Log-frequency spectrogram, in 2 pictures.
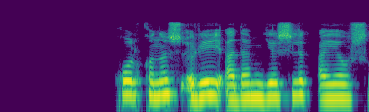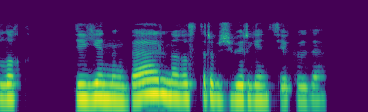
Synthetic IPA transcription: qʰo̞ɾqənəʃʏlejʔɑd̪ɑmɡʲe̞ɾʃɪlɪkʲɑjɑwʃəlˠəq̚ | d̪̥e̞ɡʲe̞nːɪŋbæɾɪnəʁəst̪əɾəpʒɪbe̞ɾɡʲe̞nse̞kʲɪld̪ɪ

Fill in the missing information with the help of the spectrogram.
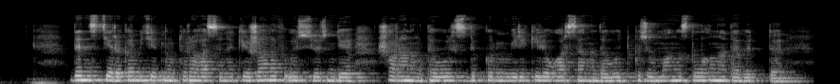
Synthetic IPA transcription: d̪ænɪst̪e̞ɾɪkʰo̞mijt̪̬e̞t̪ɪnɪŋt̪ʰɵɾɑʁɑsənʏkʲeʒɑno̞fwɵzsɵzɪnd̪e̞ʃɑɾɑnəɴt̪ʰæwe̞lsɪzd̪ɪkʲːʏnɪnme̞ɾe̞kʲe̞le̞wqʰɑɾsɑɴənd̪ɑwɵt̪kʲɪzumɑɴəzd̪əlˠəʁənɑt̪ɑpwɵt̪ːɪ

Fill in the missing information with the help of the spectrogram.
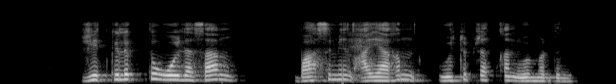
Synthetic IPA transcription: ʒe̞t̪̚kʲɪlɪk̚t̪ɪwo̞jlˠɑsɑɴ | bɑsəme̞nɑjɑʁənwɵt̪ɪpʒɑt̪̚qɑnwɵmɪɾd̪ɪŋ

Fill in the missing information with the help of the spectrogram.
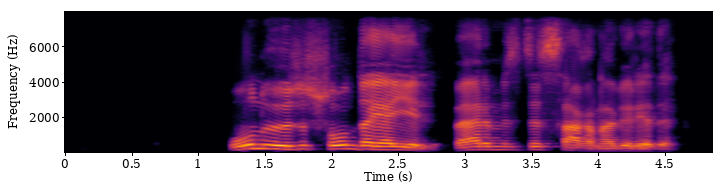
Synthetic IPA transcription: wo̞lˠwɵzɪso̞nd̪ɑjæje̞lb̥æɾɪmɪzd̪ɪsɑʁənɑbe̞ɾe̞d̪ɪ

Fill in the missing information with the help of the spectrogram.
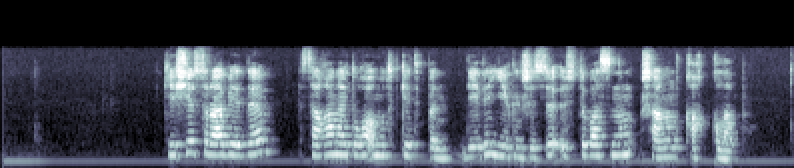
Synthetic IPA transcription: kʲʰe̞ʃe̞sʊɾɑpe̞d̪ɪ | sɑʁɑnɑjt̪uʁɑʊmət̪ə̥p̚kʲʰe̞t̪ɪ̥p̚ːɪnd̪e̞d̪ɪje̞kʲɪnʃɪsɪʔʏst̪ɪbɑsənəɴʃɑɴəɴqʰɑqːəlˠɑp̚

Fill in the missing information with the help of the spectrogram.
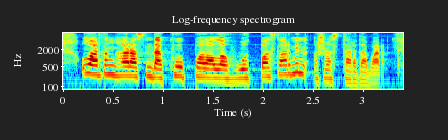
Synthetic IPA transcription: wo̞lˠɑɾd̪əɴɑɾɑsənd̪ɑkʲʰɵp̚bɑlˠɑlˠəwo̞t̪̚bɑsəlˠɑɾme̞nʒɑst̪ɑɾd̪ɑbɑ̰ɾ

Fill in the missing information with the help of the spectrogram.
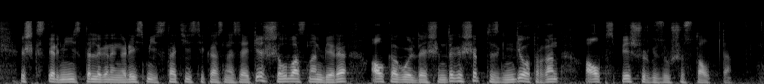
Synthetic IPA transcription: ɪʃkʲɪ̥st̪e̞ɾmʲijnijst̪ɪɾlɪɡʲɪnɪŋɾe̞smijst̪at̪ʲijst̪ijkɑsənɑsæjkʲe̞sʒ̥əlˠbɑsənɑnbe̞ɾɪa̰lˠkoɡo̞lʲd̪ɑɪʃɪmd̪ɪkɪʃɪp̚t̪ʰɪzɡʲɪŋɡʲe̞wo̞t̪əɾʁɑnɑ̰lˠpə̥sb̥e̞sʒ̥ʏɾɡʲɪzuʃɪʊst̪ɑlˠəp̚t̪ə̰

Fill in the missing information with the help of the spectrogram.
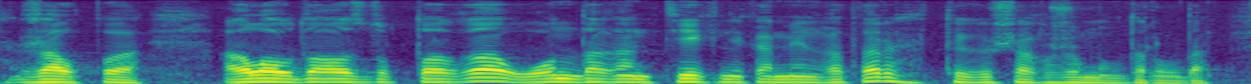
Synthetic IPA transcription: ʒɑlˠpəɑlˠɑwd̪ɑɑwəzt̪uq̚t̪ɑwʁɑwo̞nd̪ɑʁɑnt̪ʰe̞χnijkame̞ɴqʰɑt̪ɑɾt̪ʰʏɡʲɪʃɑqʒʊməlˠd̪əɾəlˠd̪ə

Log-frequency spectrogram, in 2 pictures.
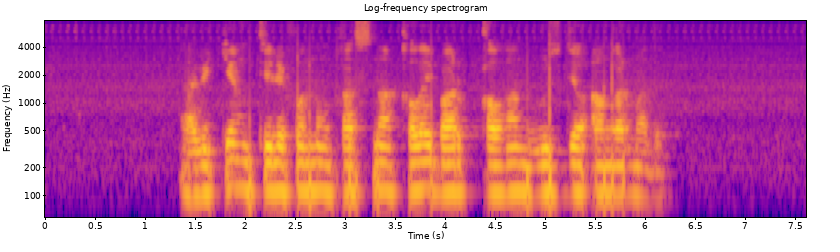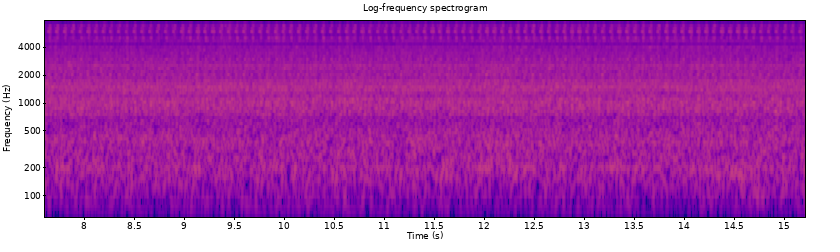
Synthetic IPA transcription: æβekʲːe̞nt̪ʲʰe̞le̞fo̞nːəɴqʰɑsənɑqʰɑlˠɑjbɑɾəp̚qʰɑlˠʁɑnwɵzɪd̪eʔɑɴʁɑɾmɑd̪ə

